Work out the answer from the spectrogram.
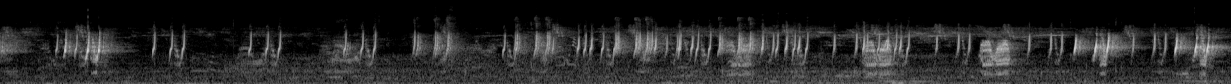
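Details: Quail calling for hunters in Punjab: many sharp chirped notes in rapid bursts, growing busier and overlapping as the sequence goes on.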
